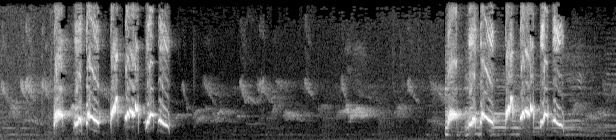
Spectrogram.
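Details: Thai Red-whiskered bulbul singing a clear-syllabled 'double' southern master song used to teach young birds: two matching phrases of about six fast, loud, warbled whistles, separated by roughly three seconds of near quiet with faint distant chirps.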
